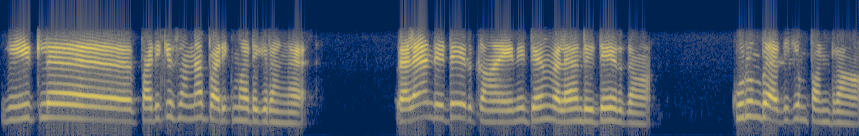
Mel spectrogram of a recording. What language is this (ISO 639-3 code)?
tam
